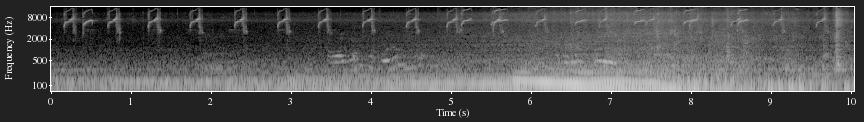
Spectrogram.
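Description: A small bird chirping steadily: short, thin, high-pitched chirps that drop in pitch, about three a second. A low rumble swells about six seconds in and is the loudest part.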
